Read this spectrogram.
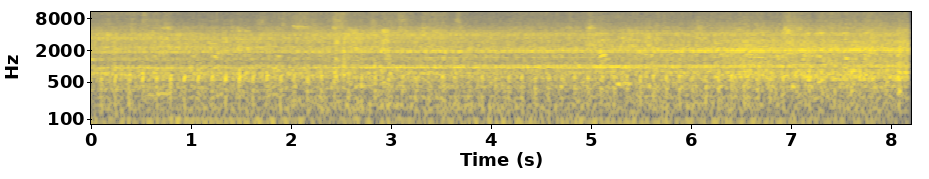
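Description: A vehicle rumbles steadily as it moves along.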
